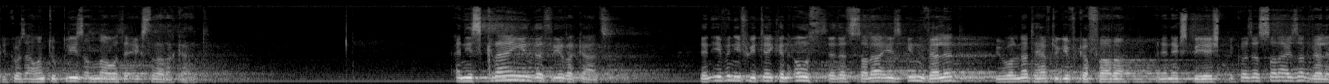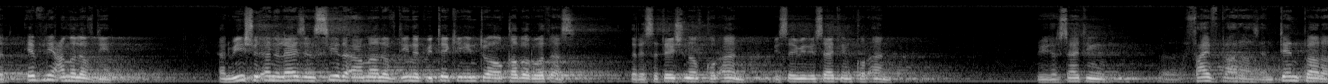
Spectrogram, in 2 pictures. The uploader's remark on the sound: at the Houghton Masjid (West Street)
